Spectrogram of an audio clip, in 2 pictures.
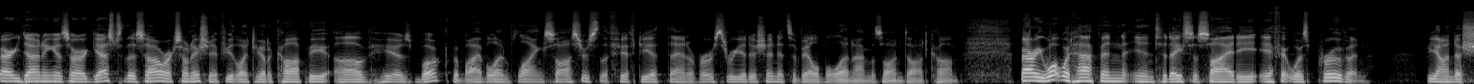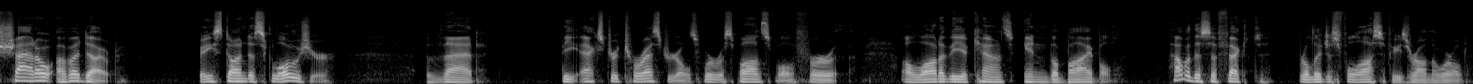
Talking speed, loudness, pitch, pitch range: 150 wpm, -23 LUFS, 120 Hz, 110-135 Hz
